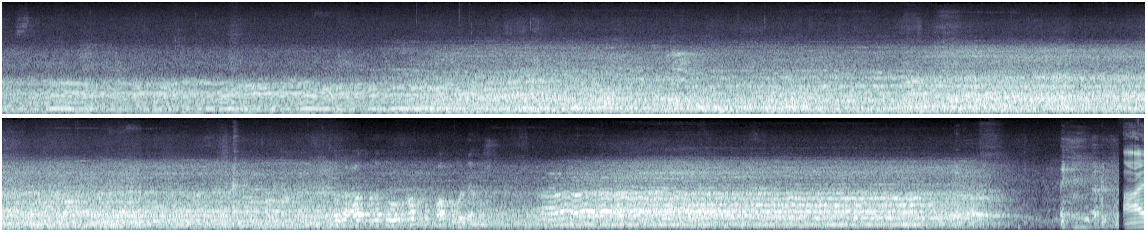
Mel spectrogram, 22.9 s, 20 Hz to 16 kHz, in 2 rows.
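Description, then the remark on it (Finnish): A group of voices at a lecture holds a steady, wordless drone in unison with some harmony parts, layered harmonic tones sustained loudly for about twenty seconds, swelling slightly midway before cutting off abruptly at the end. “että tulee niin kuin, vähän stemmaa kanssa, ja sitten toi, ja, ja, ja tota, että on niin kuin about 50 sekunnin niin mölinää tapahtuma.”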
